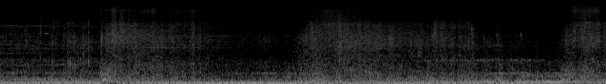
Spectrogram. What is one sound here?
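A sword slashes and clangs against bones.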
